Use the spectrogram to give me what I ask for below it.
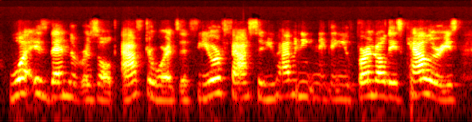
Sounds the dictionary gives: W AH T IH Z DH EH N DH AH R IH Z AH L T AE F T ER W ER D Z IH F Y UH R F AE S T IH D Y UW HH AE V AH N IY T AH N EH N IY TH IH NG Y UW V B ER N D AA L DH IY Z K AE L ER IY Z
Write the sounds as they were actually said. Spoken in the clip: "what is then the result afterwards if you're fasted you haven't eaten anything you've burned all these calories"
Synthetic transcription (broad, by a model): W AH T IH Z DH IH N DH AH R IH Z AH L T AE F T ER W ER D Z IH F Y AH R F AE S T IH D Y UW HH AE V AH N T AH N EH N IY TH IH NG Y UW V B ER N D AA L DH IY Z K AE L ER IY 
